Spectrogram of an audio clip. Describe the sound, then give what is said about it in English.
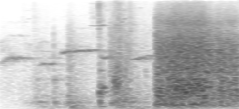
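A few thin, high whistling tones give way to a sudden loud crash as a wooden door breaks in half and falls to the ground, its heavy rumbling noise filling the rest of the moment. “Crash! The door fell to the ground, broken in half.”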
